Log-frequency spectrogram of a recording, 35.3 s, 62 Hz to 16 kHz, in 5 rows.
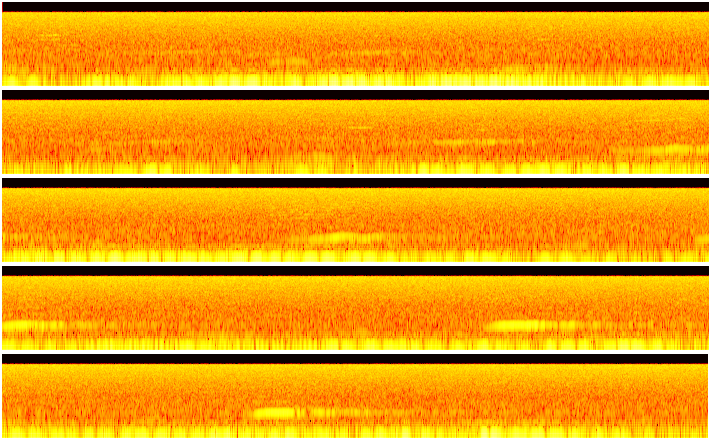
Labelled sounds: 0.3	0.6	humpback whale, 1.7 to 1.9 kHz
10.5	10.8	humpback whale, 1.3 to 1.4 kHz

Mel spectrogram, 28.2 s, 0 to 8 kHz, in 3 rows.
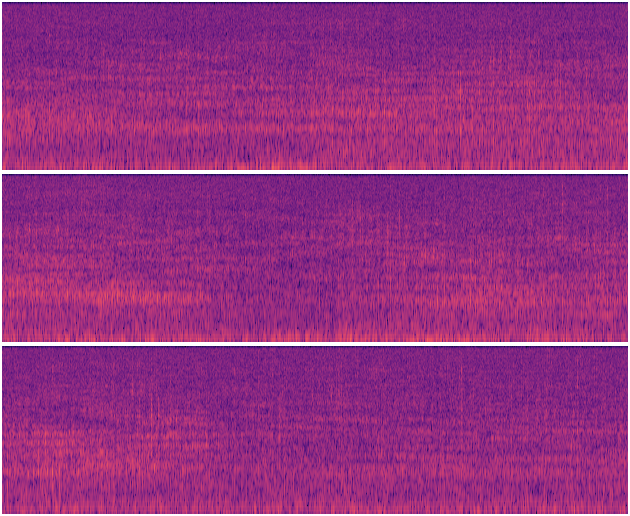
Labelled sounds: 5.6	6.0	vessel noise, 1.9 to 2.1 kHz
12.3	12.6	vessel noise, 1.3 to 1.5 kHz
19.0	19.3	vessel noise, 1.3 to 1.4 kHz

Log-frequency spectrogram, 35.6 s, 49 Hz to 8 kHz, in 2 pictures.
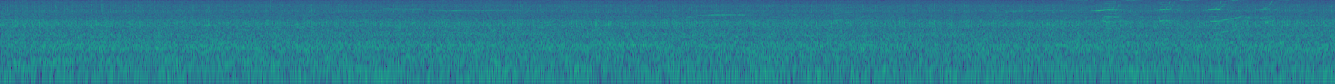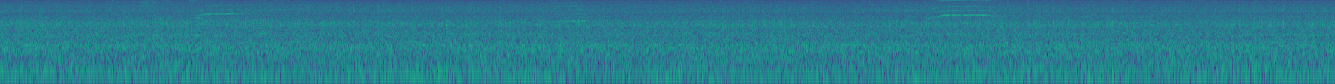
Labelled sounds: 9.2	9.9	killer whale, southern resident, 2.4 to 4.2 kHz
20.3	21.1	killer whale, southern resident, 2.1 to 3.4 kHz
30.1	31.1	killer whale, southern resident, 2.5 to 8.0 kHz

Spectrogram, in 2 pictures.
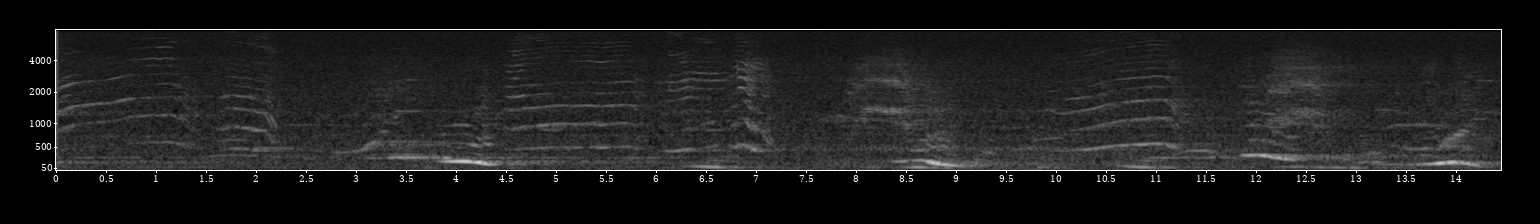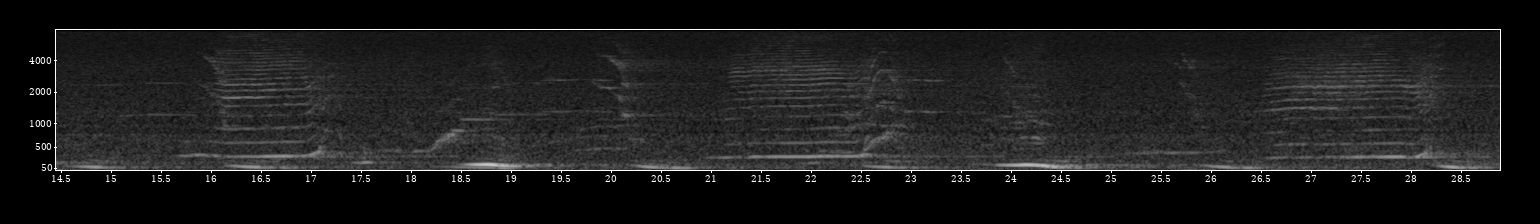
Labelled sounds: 0.4	2.2	humpback whale, 0.80 to 6.7 kHz
3.4	4.2	humpback whale, 0.93 to 1.4 kHz
4.5	7.2	humpback whale, 0.80 to 6.8 kHz
7.6	8.5	humpback whale, 1.0 to 2.8 kHz
9.9	12.7	humpback whale, 0.80 to 5.8 kHz
13.3	13.7	humpback whale, 0.90 to 1.1 kHz
14.2	14.4	humpback whale, 2.5 to 2.7 kHz
15.3	17.3	humpback whale, 0.83 to 7.2 kHz
18.3	20.2	humpback whale, 0.80 to 4.5 kHz
21.1	22.4	humpback whale, 1.4 to 6.8 kHz
22.7	24.4	humpback whale, 0.80 to 5.0 kHz
26.4	28.3	humpback whale, 0.83 to 4.7 kHz

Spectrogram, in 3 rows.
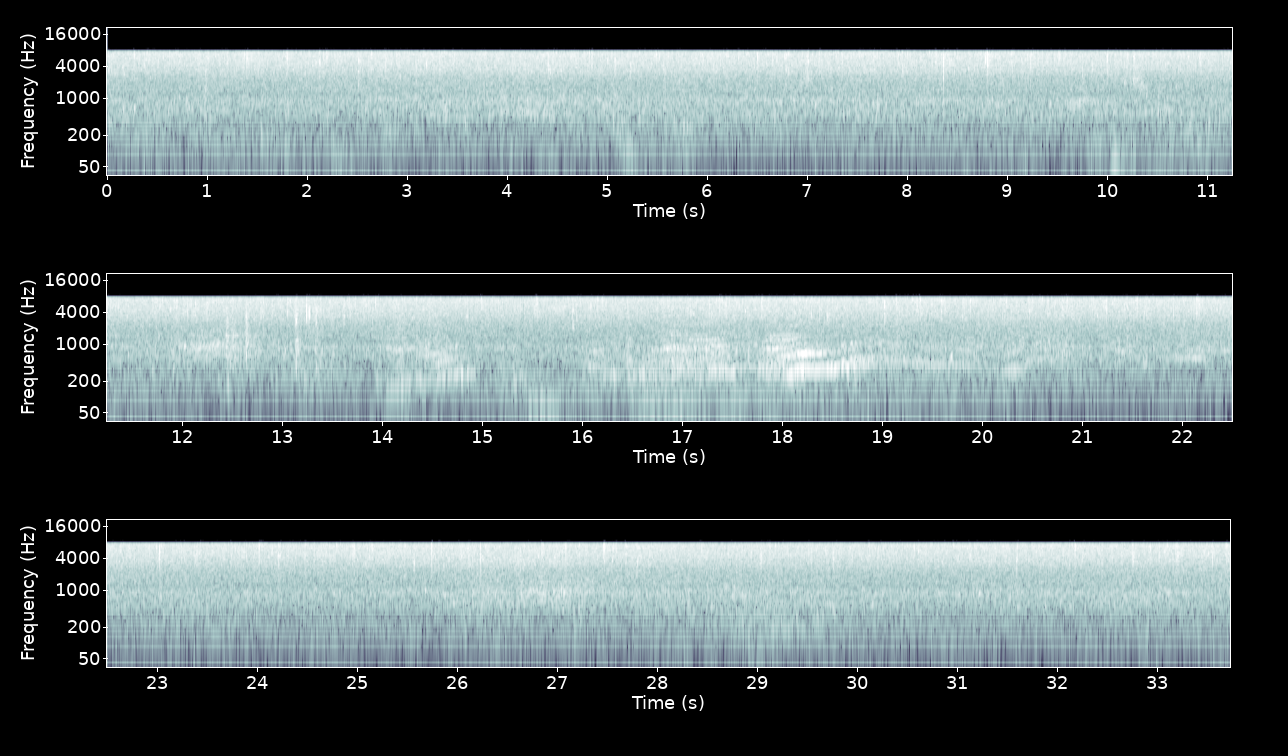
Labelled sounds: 17.1	17.4	humpback whale, 1.1 to 1.3 kHz

